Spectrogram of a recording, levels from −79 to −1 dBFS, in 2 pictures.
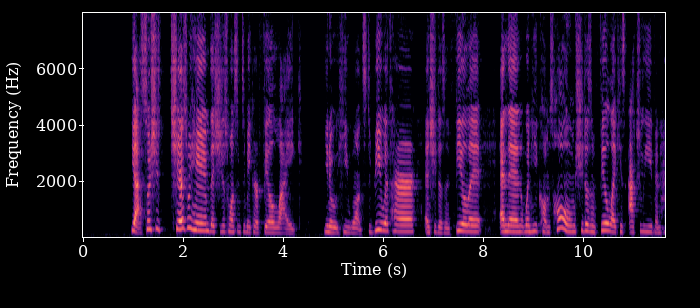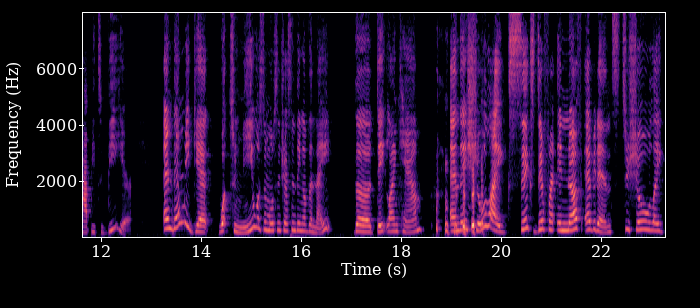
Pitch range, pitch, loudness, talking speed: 210-285 Hz, 230 Hz, -26 LUFS, 195 wpm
